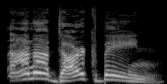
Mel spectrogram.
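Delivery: high-pitched yet gravelly Irish voice; slow, loud, gravelly little leprechaun. A narrator's reading. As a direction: growl it high, with an Irish accent. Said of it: "said the leprechaun in an Irish accent and high-pitched yet gravelly voice".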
